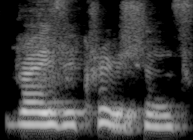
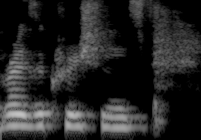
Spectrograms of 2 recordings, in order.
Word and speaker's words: Rosicrucians: i still haven't learned how to pronounce rosy christians thank you rosicrucians uh so was he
